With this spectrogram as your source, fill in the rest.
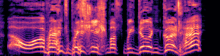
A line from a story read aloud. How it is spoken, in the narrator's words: laughed, but his eyes were still round with shock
